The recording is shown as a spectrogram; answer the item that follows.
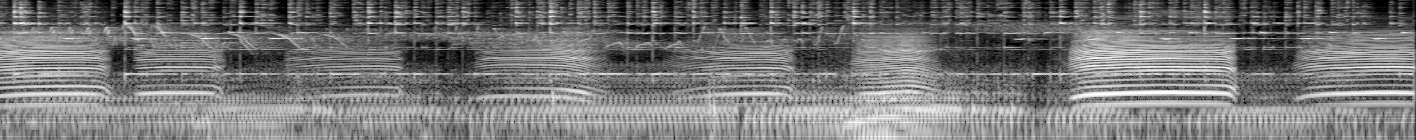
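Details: Village herd of tame cows, driven in the morning toward the pen, moo repeatedly in short overlapping calls while many cowbells jingle and clank constantly in the background.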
